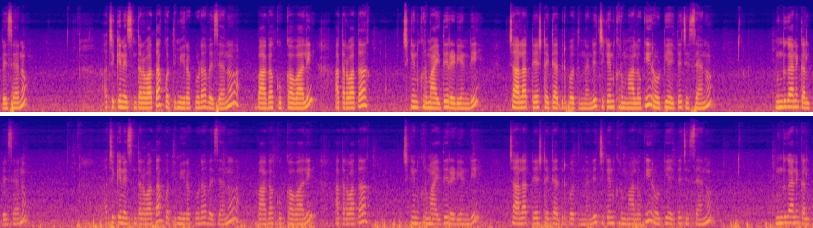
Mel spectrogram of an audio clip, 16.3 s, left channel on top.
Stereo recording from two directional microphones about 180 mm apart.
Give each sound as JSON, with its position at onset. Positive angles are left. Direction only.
{"t": 0.0, "sound": "a woman's voice", "side_deg": 50}
{"t": 2.0, "sound": "a woman's voice", "side_deg": 40}
{"t": 15.5, "sound": "a woman's voice", "side_deg": 45}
